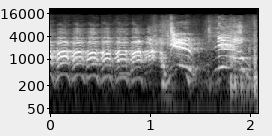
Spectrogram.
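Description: A person laughing in a rapid, high-pitched cackle of about eight pulses a second, breaking off about a second in, followed by shouted words.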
